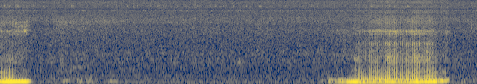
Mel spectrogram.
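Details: A dog named Uno snoring loudly indoors: a short low rumble at the start, a long pause of quiet breathing, then a two-second harsh, buzzing snore with a rough low drone.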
